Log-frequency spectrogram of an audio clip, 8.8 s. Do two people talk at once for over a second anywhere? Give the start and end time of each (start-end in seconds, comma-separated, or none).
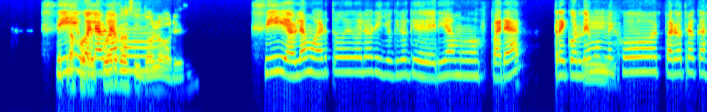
0.7-2.2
